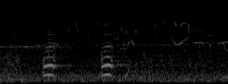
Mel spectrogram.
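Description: American flamingos calling: two short honks about half a second apart, each rising and falling slightly in pitch.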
